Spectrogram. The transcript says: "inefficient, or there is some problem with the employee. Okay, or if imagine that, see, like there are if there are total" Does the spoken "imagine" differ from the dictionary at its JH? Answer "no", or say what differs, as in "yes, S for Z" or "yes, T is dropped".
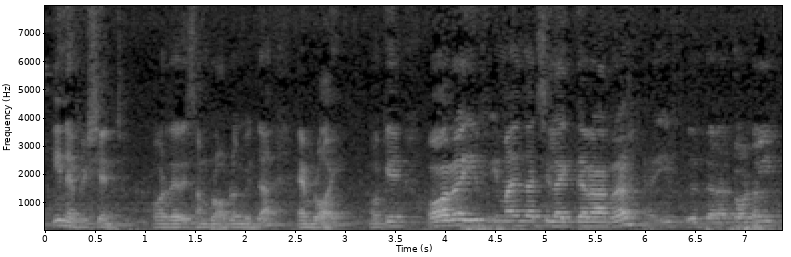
yes, JH is dropped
